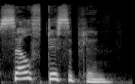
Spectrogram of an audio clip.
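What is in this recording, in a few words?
"self-discipline", English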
